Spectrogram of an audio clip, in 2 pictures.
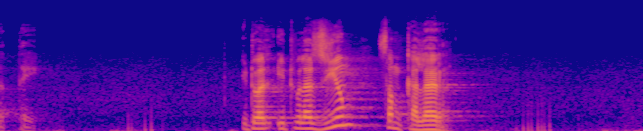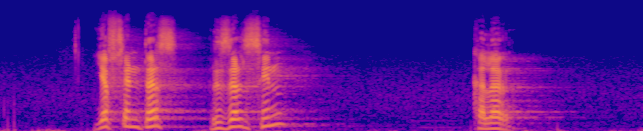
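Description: An elderly man lectures calmly into a clip-on microphone, in short bursts with pauses.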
